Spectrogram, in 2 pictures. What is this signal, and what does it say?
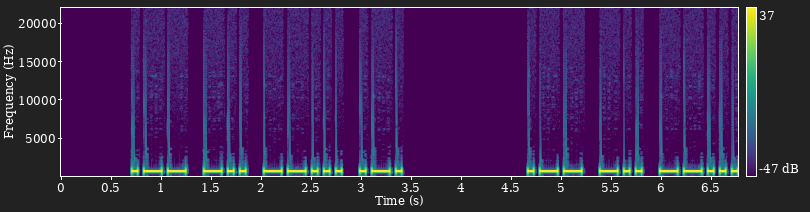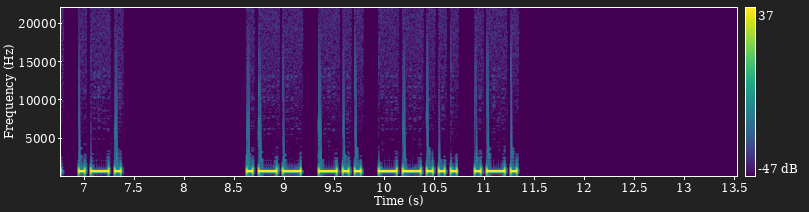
Morse code, heard as a keyed tone, about 20 wpm, 700 Hz. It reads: WD7R WD7R WD7R
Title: USA Call Signs - 4 Characters - Repeated 3x - 20wpm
